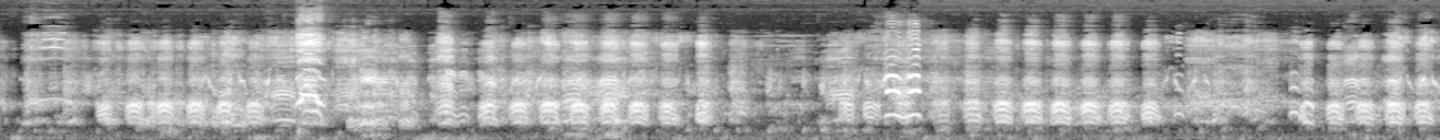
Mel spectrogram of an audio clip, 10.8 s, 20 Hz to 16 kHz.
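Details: A flock of ducks at Sunset Park, being fed on 10-10-17, gives long rhythmic series of rasping nasal quacks, several per second, overlapping and continuing almost without pause.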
